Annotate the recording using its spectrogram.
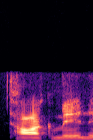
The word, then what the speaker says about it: Tauchman: Also, do you know that Mike Tauchman's name is pronounced Tauchman and it rhymes with Cockman?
